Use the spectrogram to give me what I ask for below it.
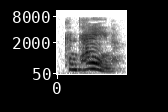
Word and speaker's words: contain: repeat after me control the next one is the same this o is reduced this syllable is stressed contain repeat contain let's look at this one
